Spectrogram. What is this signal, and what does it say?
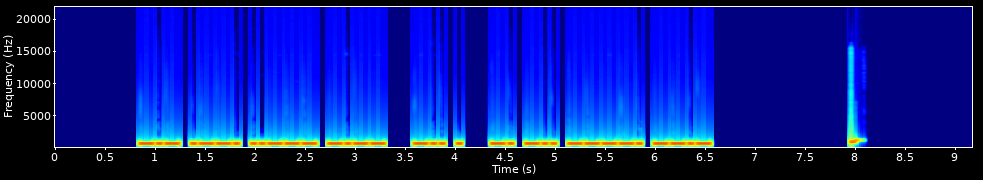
Morse code, heard as a keyed tone, about 28 wpm, 700 Hz. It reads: KP2Y DE ND9Q
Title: USA Callsign DE Callsign - 4 Characters - 28wpm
